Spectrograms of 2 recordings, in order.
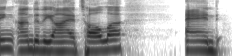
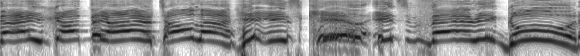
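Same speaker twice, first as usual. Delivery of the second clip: overjoyed, elated, very high, drawn-out, unhurried; 13 semitones higher, 4 dB louder than usual. Retelling how two people reacted after a service, imitating joyful celebration. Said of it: "they're fucking celebrating, like tears of joy".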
